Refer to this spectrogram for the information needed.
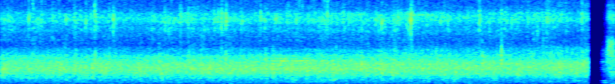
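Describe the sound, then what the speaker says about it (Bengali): Steady rain pours down over a rooftop where water has pooled, a dense even hiss filling the whole stretch before cutting off abruptly near the end. "বৃষ্টি দেখুন"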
